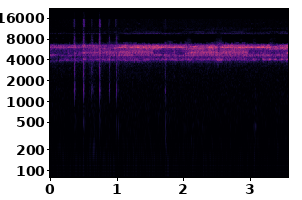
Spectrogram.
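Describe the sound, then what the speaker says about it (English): Crickets chirp in a steady, continuous high trill, played as a peaceful background sound effect, with a few sharper pulsed chirps near the start and no voices. "All right, let's try this. Crickets."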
